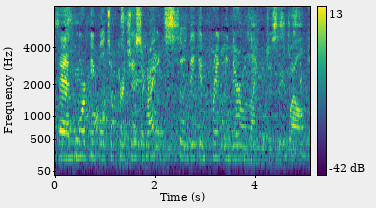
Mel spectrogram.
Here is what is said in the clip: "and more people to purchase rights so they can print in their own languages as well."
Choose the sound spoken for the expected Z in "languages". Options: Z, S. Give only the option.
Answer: Z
